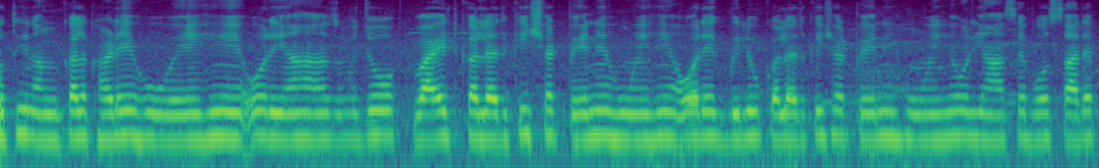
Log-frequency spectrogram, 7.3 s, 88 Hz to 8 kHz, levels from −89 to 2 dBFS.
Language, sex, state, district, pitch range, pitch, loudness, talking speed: Hindi, female, Uttar Pradesh, Budaun, 185-200 Hz, 190 Hz, -21 LUFS, 245 wpm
